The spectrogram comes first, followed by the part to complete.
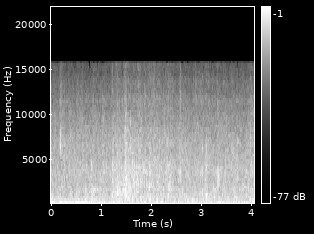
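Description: Steady rain falling, an even hiss with no breaks.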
